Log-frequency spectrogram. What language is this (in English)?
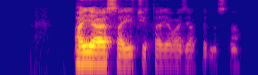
Pashto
